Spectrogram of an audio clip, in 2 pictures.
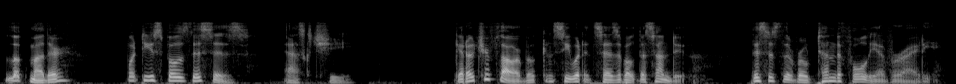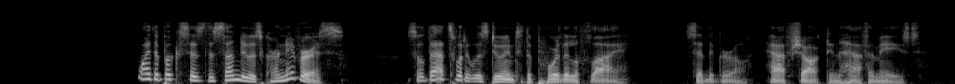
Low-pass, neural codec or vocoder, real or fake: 7.2 kHz; none; real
